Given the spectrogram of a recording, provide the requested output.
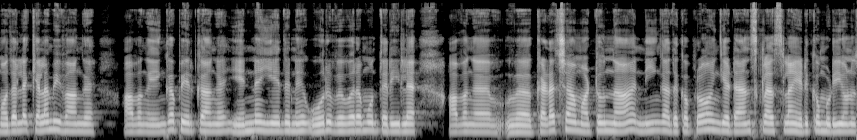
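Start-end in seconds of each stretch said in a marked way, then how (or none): none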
